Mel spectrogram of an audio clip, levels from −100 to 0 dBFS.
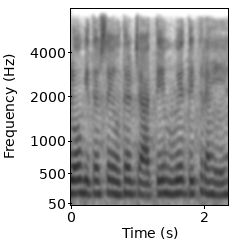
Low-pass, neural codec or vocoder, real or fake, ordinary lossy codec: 7.2 kHz; codec, 16 kHz, 4 kbps, FreqCodec, larger model; fake; none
